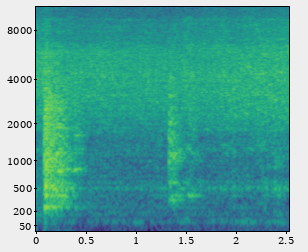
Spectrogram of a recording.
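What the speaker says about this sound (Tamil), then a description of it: "நல்லா குழைய வரைக்கும் நல்லா வதக்கணும்" Tomatoes sauté in a pan for country-chicken biryani, giving a continuous close sizzling hiss broken by a couple of brief stirring scrapes, with no talking.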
